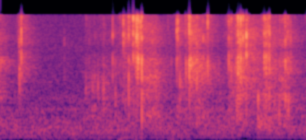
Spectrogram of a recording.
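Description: A light tap as a small plastic whistle is set down on a table, then a plastic-wrapped elastic bandage is picked up and handled, its wrapper crinkling from about a second in.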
